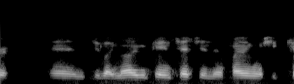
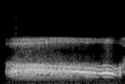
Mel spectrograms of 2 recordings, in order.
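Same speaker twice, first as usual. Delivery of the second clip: loud, higher, drawn-out "oh"; imitated pained wail; 8 semitones higher, 4 dB louder than usual. Daughter comes out rubbing her head, mock wail. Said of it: "all rubbing her head".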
